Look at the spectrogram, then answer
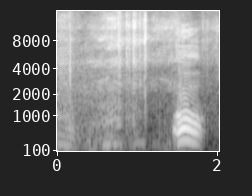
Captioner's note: drone swooping noise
